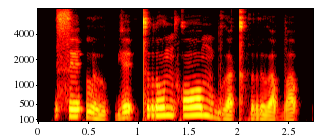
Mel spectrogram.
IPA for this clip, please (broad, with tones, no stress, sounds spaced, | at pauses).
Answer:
s e˥˩ ʔ l ɯː˨˩ p̚ j e˥˩ ʔ t r o˥˩ n k ɔː˥˩ m b ɯ˩˦ a̯ kʰ r ɯ˨˩ a̯ b a˥˩ p̚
